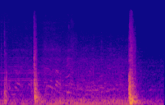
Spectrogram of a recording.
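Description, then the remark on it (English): A car door unlatches with a couple of sharp clicks, then after a short pause swings shut with a solid thump over a low, steady background rumble. “Please open the door and we'll drive to the police station together.”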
